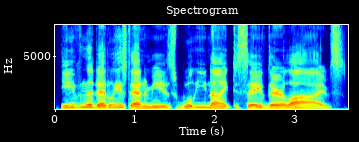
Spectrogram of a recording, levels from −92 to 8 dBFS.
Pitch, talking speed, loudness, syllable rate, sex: 150 Hz, 165 wpm, -16 LUFS, 4.9 syllables/s, male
